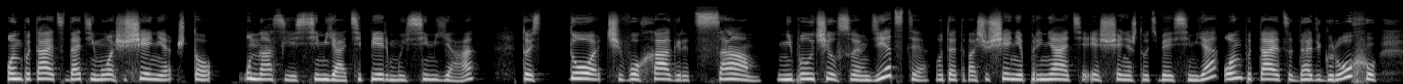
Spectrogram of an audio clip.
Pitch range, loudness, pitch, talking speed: 215-245 Hz, -19 LUFS, 230 Hz, 165 wpm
